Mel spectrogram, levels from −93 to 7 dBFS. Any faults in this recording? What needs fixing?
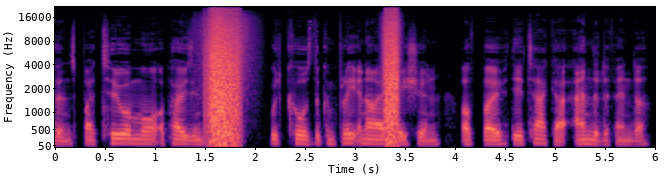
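Wireless microphone noise hits at 1.29–2.06 s and 3.22–3.49 s: the analogue FM radio link fades as reflected signals cancel, so receiver noise rises into bursts of static. To prevent it, use diversity receivers and keep antennas in clear line of sight.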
